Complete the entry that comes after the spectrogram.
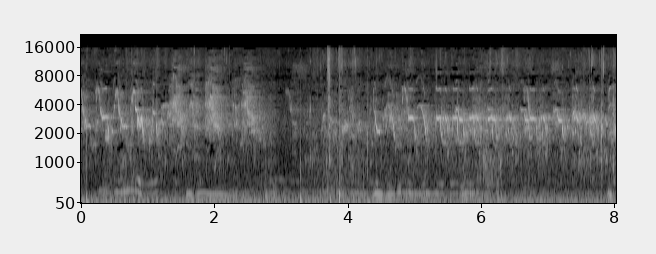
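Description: Wild birds chirping and calling in a forest, many short quick notes overlapping; from about four seconds in, one bird gives a fast, even run of repeated chattering notes.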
